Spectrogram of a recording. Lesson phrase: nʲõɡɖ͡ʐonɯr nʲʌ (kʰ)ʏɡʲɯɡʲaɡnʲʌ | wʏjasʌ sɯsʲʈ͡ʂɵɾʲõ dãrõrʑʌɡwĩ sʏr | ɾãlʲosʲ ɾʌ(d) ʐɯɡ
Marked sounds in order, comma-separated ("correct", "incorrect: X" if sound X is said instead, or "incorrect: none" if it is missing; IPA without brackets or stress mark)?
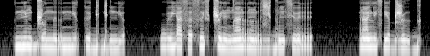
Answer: incorrect: k, correct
